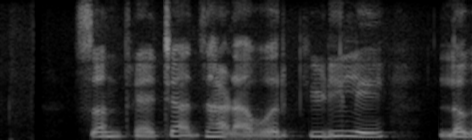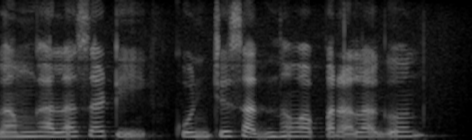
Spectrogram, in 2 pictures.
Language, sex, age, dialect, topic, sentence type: Marathi, female, 25-30, Varhadi, agriculture, question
